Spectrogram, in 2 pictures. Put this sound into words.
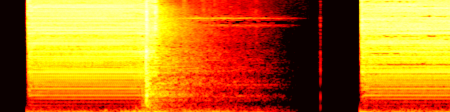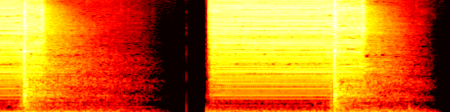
Sound of door buzzer, long with opening the door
